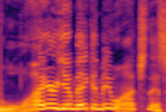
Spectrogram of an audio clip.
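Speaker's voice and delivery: mock fed-up screaming, very high, shrill and swooping. Retelling what she screamed at him during a taped game, imitating someone screaming. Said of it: "she's screaming at me".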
